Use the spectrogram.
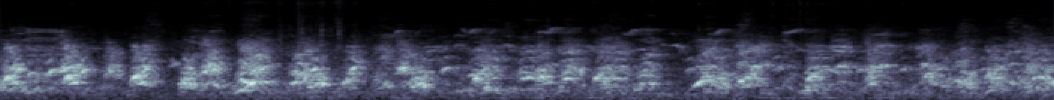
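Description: Many dogs bark and yip continuously in an overlapping chorus, some whimpering, at moderate distance with no pauses.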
